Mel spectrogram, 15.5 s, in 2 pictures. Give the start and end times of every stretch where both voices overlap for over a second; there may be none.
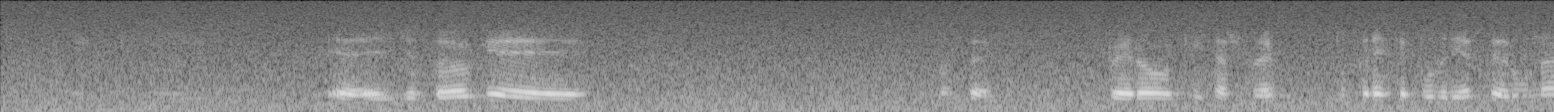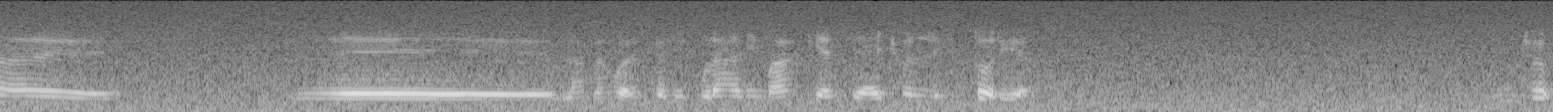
none

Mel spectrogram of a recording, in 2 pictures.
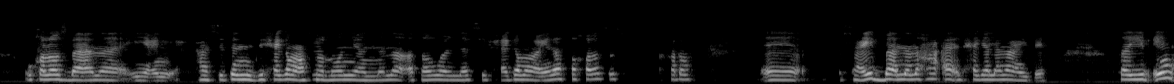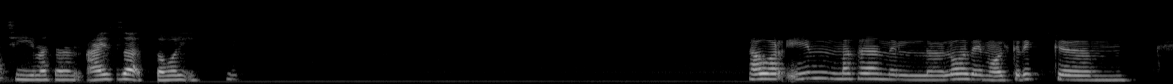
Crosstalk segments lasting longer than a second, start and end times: none

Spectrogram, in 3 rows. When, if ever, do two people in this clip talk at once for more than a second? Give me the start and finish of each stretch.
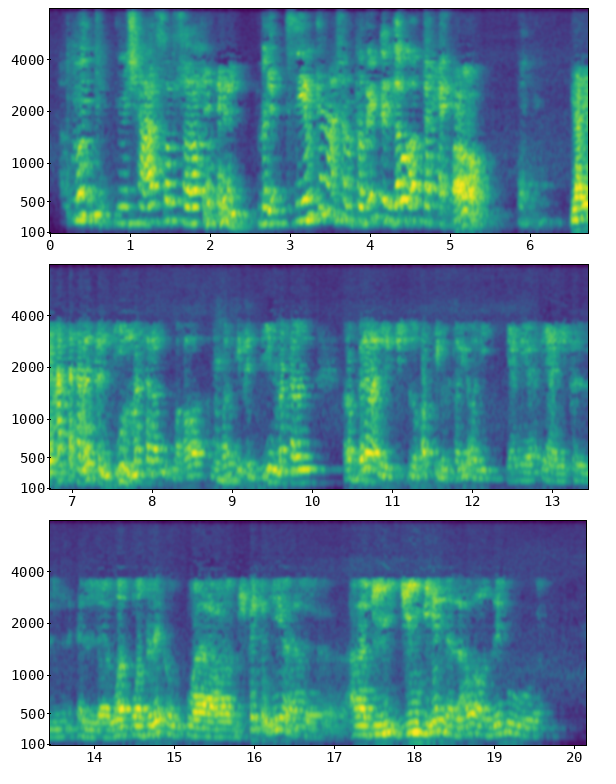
none

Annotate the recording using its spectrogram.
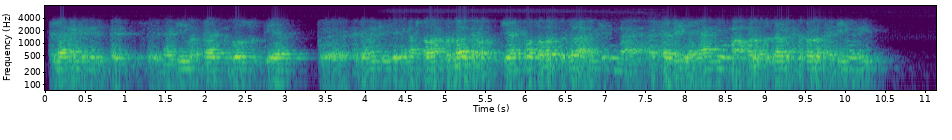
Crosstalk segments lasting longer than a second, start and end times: none

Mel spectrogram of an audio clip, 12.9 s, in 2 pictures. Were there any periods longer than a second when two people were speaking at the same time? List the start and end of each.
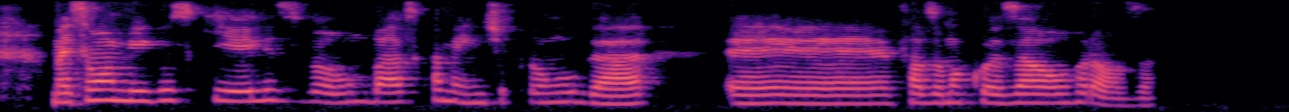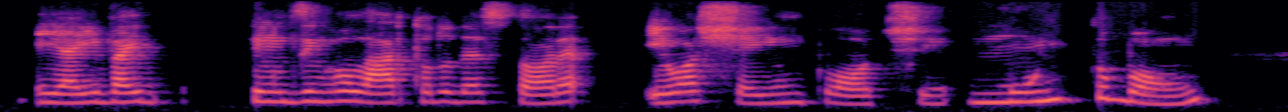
none

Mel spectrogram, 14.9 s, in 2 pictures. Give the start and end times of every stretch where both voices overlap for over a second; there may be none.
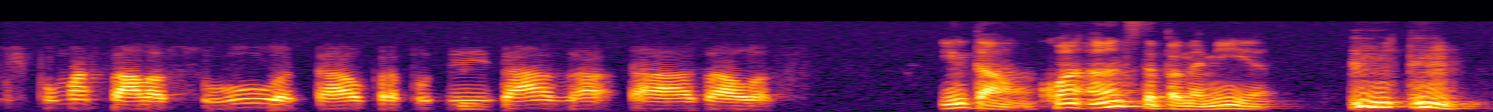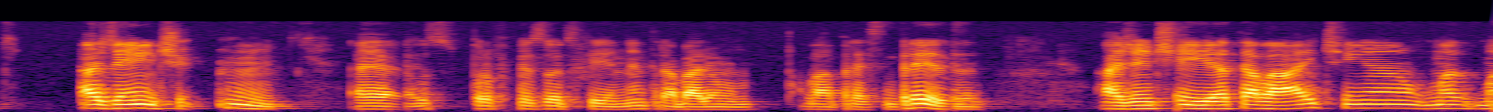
none

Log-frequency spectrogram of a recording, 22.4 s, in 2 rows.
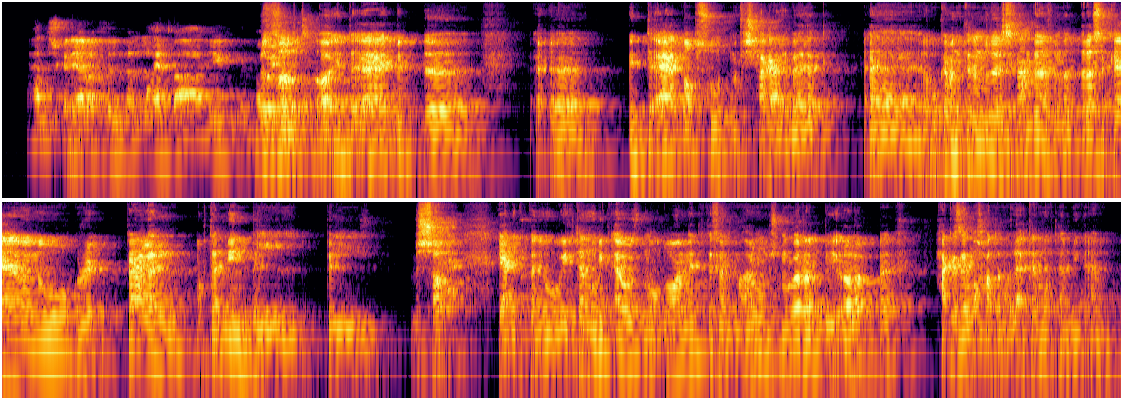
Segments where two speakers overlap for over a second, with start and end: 2.5-4.0

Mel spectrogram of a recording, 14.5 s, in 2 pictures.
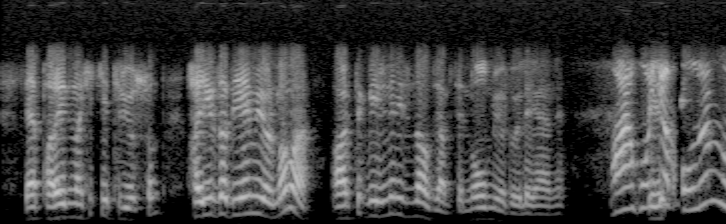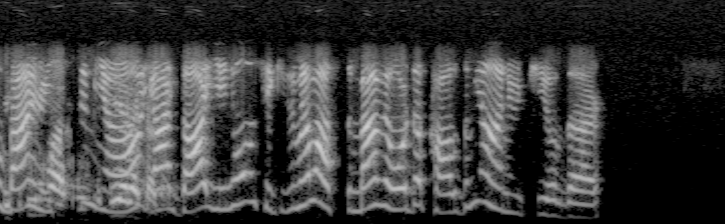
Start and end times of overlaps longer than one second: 7.3-8.9

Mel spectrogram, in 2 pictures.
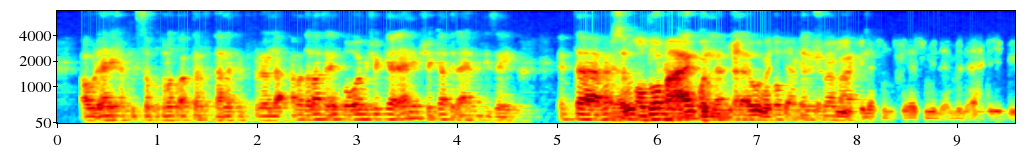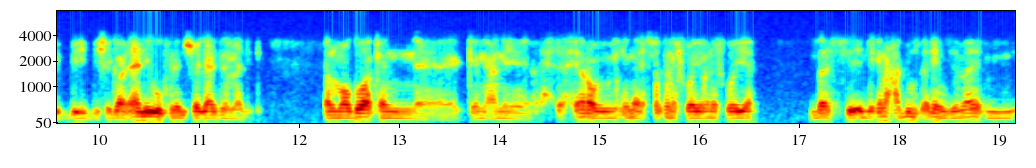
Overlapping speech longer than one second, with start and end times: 5.5-8.0

